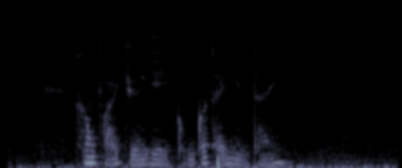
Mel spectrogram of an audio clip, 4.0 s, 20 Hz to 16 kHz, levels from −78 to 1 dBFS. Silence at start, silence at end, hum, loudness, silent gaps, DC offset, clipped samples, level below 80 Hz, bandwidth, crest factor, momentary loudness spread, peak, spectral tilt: 0.1 s; 0.05 s; none; -44 LUFS; none; under 0.1%; under 0.1%; -50 dBFS; 11.5 kHz; 24 dB; 19 LU; -20 dBFS; -8 dB/octave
